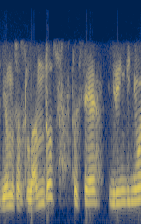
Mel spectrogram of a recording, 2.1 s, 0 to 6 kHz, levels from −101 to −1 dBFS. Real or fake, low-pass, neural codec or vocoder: real; 5.4 kHz; none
